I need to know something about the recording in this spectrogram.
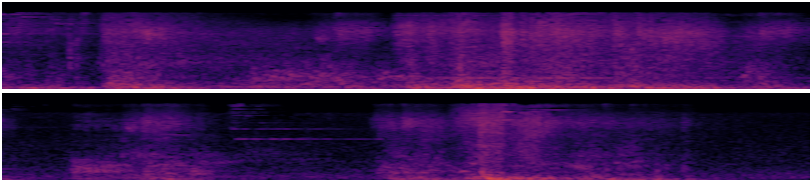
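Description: Fantasy battle sound effects of magic spells and sword hits burst and clash.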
